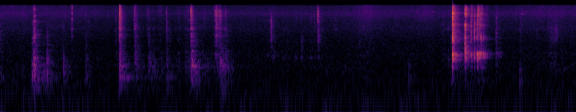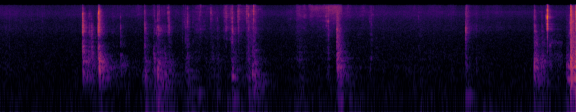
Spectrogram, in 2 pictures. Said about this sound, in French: je vais commencer par retirer le couvercle en dévissant par l'arrière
